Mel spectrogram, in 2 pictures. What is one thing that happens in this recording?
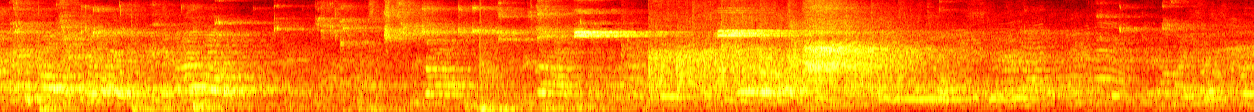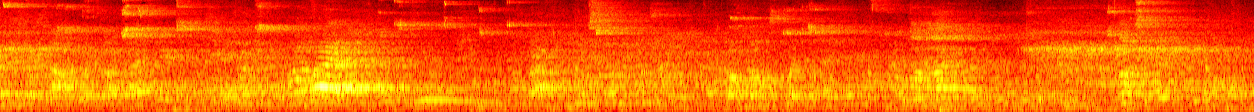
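Young players shout to each other across an echoing gym.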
